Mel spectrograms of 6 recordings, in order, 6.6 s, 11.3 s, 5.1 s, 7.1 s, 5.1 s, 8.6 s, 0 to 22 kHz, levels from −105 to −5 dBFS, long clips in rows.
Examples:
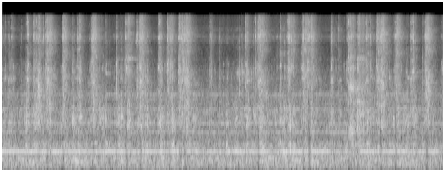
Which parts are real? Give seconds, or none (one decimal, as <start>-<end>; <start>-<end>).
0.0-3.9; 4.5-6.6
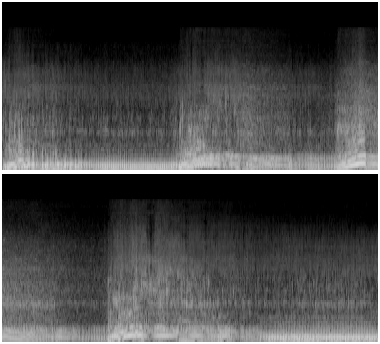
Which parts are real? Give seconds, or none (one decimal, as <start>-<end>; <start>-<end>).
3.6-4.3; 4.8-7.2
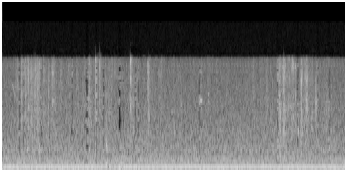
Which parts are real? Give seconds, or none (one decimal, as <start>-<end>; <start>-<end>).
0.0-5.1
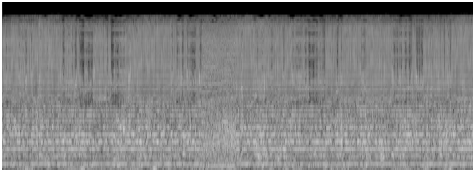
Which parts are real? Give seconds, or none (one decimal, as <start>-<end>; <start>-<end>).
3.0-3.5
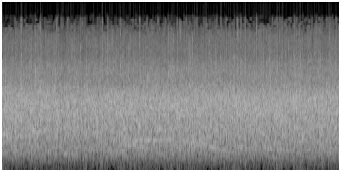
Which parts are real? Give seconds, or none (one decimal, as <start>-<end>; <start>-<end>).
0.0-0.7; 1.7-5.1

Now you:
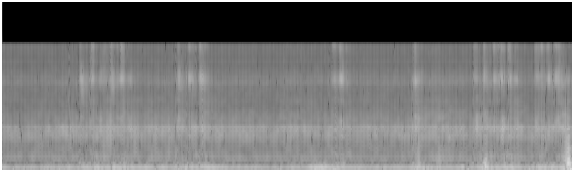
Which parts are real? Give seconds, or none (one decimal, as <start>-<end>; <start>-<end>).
none

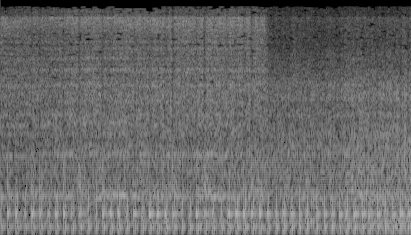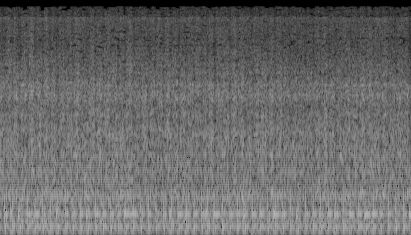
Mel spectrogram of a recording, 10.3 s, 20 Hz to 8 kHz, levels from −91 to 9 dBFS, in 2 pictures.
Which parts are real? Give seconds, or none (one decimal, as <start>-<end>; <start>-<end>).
0.0-10.3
